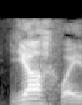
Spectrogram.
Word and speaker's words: Yahweh: specifically to the Hebrew name Yahweh. I'm not Jewish, but I think that's how you say it. There's a little kind of like in the H. Yahweh.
